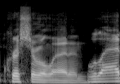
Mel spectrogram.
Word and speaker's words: Christian Wolanin: Christian Wolanin.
